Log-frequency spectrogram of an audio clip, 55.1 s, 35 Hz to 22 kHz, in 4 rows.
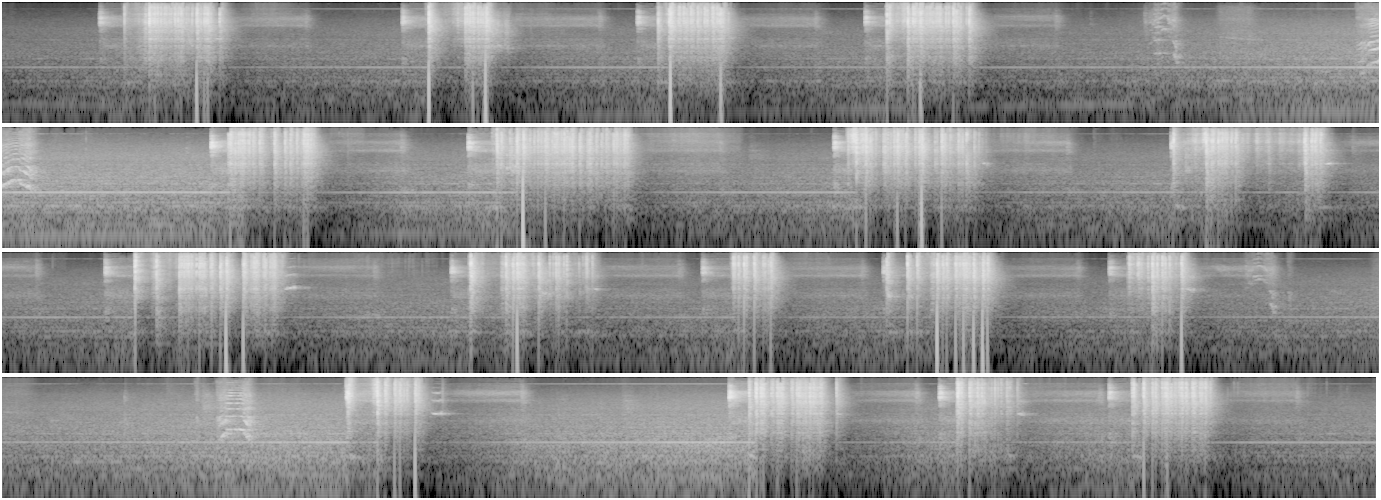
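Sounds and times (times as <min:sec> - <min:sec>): welder crackling: 0:01.0 - 0:03.0, 0:04.0 - 0:07.4, 0:08.0 - 0:10.6, 0:15.8 - 0:21.2, 0:22.1 - 0:24.5, 0:25.4 - 0:27.9, 0:28.6 - 0:31.4, 0:32.0 - 0:33.6, 0:34.2 - 0:35.5, 0:36.4 - 0:37.6, 0:38.6 - 0:40.3, 0:44.7 - 0:46.6, 0:48.6 - 0:54.4.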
